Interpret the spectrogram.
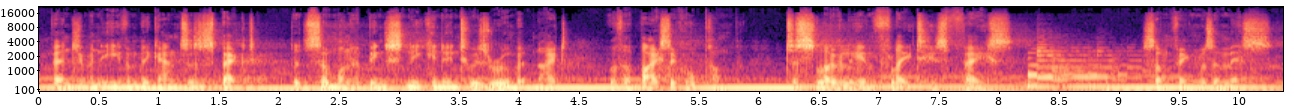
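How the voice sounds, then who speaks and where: A man's voice: sits low, steady tone, moderate pace. A man reading his own comic story as narrator in a theatrical, mock-dramatic way. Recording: long reverb, music behind.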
